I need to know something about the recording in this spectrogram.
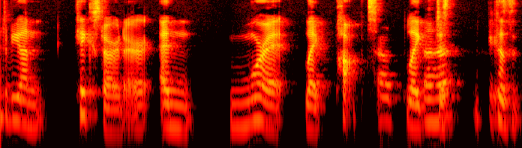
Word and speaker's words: moorit: Scottish word there, and he mentioned that my pronunciation of Moorit was not very Scottish. It's basically because what I tend, and probably other Americans and other non-Scots maybe want to say Moorit. He was saying it's more like if you put the kind of syllable after the O's, so Moorit instead of Moorit. There's also a thing with, Scottish people tend to roll their R's a little bit, so there's that as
